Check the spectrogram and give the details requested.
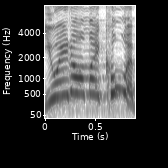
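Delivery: very high, shrill, loud holler. Retelling how the husband yells from the kitchen: imitating husband yelling. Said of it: "yells from the kitchen".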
